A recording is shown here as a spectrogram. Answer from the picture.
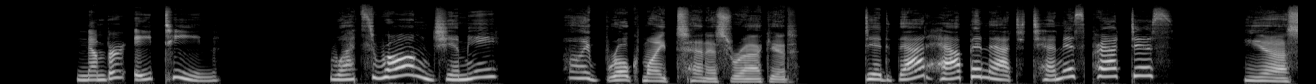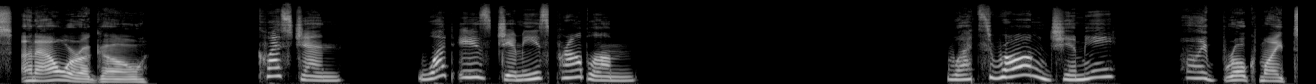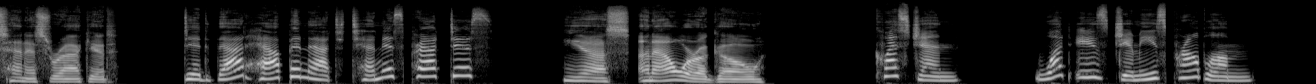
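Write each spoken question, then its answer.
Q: What is Jimmy's problem?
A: He broke his tennis racket.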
